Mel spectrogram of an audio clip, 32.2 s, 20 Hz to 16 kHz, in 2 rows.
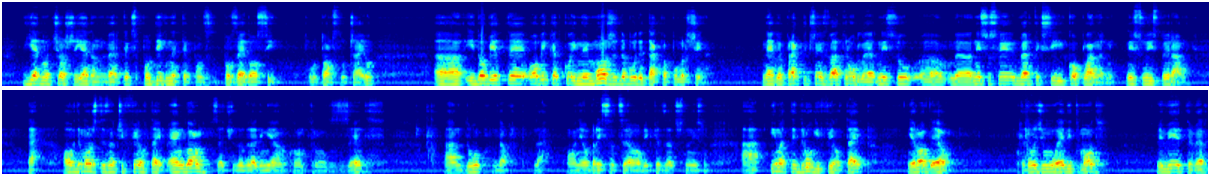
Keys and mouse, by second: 21.6 ctrl+z, 24.4-26.7 drag, 29.7 Tab.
